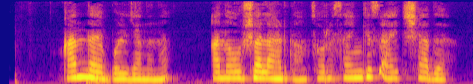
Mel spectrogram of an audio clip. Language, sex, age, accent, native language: Uzbek, female, 25-34, Buxoro, Uzbek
